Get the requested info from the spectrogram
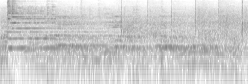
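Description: A crowd of spectators shouting and talking in a large hall, with a brief sharp ringing sound right at the start.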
